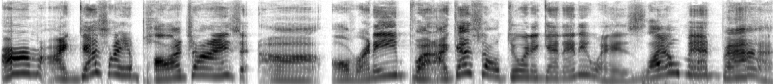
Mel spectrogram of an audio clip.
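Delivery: very high, squawking, clucking hen voice. Reading an apology statement aloud mockingly: mocking hen-like reading voice. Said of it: "I need to fucking read it like a hen".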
